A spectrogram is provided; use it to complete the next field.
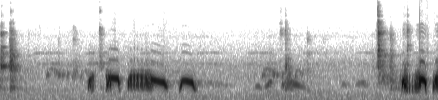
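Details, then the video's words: Spotted dove coos from male and female birds, used to stir kept doves into calling: a short double note, then a long throaty burr falling at the end, with another hurried coo near the close. "tiếng chim cu gáy kích bổi hiệu quả hàng ngày"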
